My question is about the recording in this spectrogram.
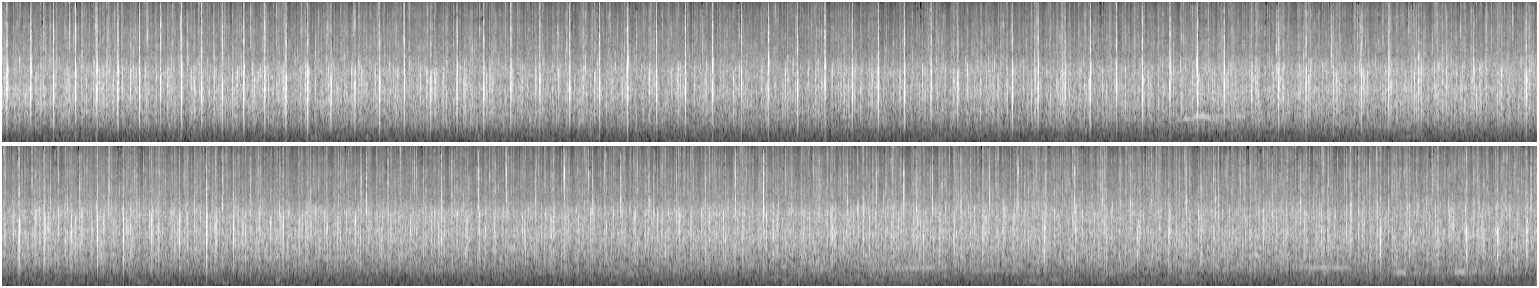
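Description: Audience applauding, with claps close to the microphone keeping an even beat of about two to three a second. The beat is strongest in the first half and softens later.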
